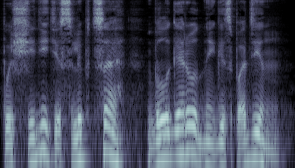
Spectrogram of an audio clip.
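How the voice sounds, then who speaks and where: Мужчина-чтец озвучивает слепого взрослого мужчину, который притворно, со слезами и всхлипами, умоляет о пощаде. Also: male voice, on the low side, animated, moderate pace, pitched above the performer's own voice. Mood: pleading, sobbing. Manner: whimpering, pleading. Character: blind adult man faking tearful, cowardly begging. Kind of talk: audiobook character voice.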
